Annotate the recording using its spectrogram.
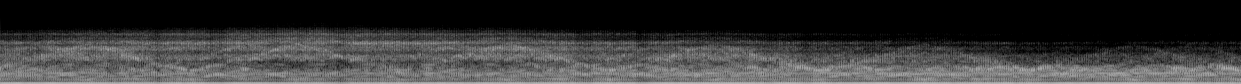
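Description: Experimental electronic drone music: a steady, deep hum with many stacked tones, over which a filtered, noisy layer sweeps up and down in pitch about every two seconds.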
